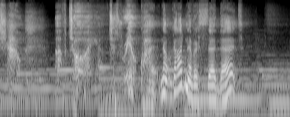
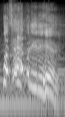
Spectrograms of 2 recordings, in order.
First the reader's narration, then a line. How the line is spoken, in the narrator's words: Somebody shouted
